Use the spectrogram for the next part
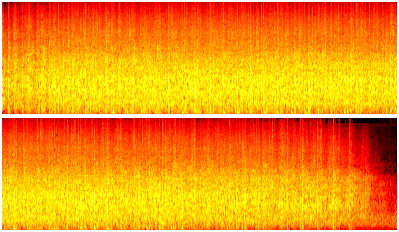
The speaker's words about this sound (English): husbands, and children of those who have been awarded degrees today to stand up so that the graduates, the faculty, and the administrators may applaud you for the role you have played in providing for their education.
